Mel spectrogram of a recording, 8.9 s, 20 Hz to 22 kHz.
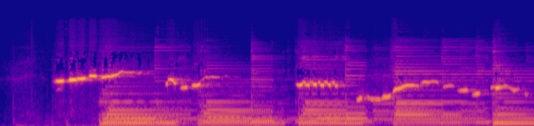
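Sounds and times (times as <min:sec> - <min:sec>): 
person whistling a slow sliding melody: 0:00.9 - 0:04.0, 0:04.9 - 0:08.9
strummed guitar chords: 0:01.7 - 0:08.9.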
